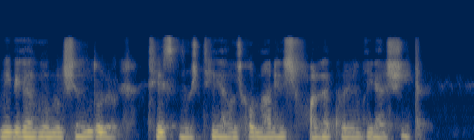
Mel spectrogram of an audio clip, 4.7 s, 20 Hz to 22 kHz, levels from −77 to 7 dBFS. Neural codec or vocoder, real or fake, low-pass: codec, 16 kHz, 1 kbps, FreqCodec, smaller model; fake; 7.2 kHz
